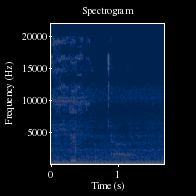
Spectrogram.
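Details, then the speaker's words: Ford Territory after crank-no-start fixed by resetting the collision-tripped inertia fuel cutoff switch: starts and idles with low, steady rumble, no stumble or knock; healthy. "right now that we reset it we going to start the car there you go look at that works like a bought one"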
